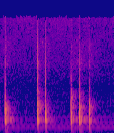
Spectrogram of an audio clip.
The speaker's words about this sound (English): Today I brought a board and some rope. What would you do with a board and some rope? Well, we could knock on the board.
